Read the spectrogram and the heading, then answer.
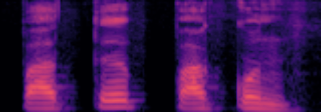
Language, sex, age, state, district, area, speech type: Kashmiri, male, 18-30, Jammu and Kashmir, Kulgam, rural, read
